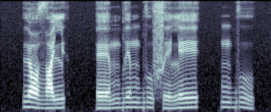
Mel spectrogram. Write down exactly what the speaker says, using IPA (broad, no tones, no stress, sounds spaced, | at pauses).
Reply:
ʉ ðˤ ʌ lʲ | ɛ m b e m b u f e l e | m b u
